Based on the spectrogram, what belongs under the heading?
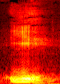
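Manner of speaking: Ye for you, unrounded lips; a low, relaxed Southern Ye. Shown as a demonstration. Native drilling the singular Ye, Southern pronunciation. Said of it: "Don't have to push your lips out".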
